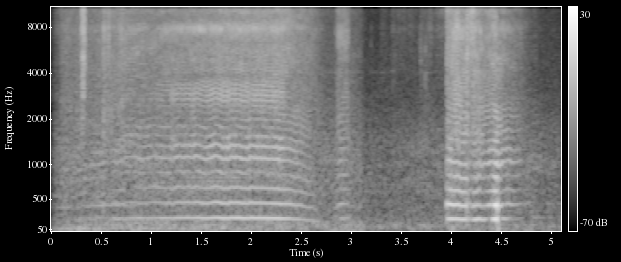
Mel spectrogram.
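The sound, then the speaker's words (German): A red-fronted dagger wasp (Megascolia maculata), Europe's largest wasp at three to over four centimetres long, buzzes steadily for a few seconds, fades briefly, then returns with a louder, rising drone, heard alone without any talking. “Was die Welt am Brummen hält. Die rotstirnige Dolchwespe.”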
